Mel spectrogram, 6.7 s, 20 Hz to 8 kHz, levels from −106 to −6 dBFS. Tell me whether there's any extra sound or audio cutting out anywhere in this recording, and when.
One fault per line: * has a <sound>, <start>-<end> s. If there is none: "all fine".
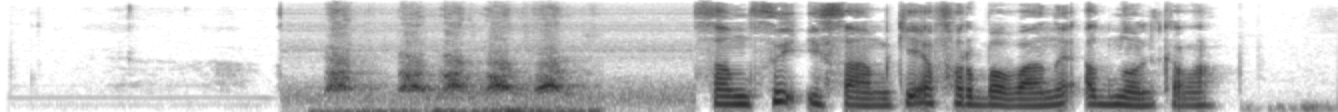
* has a bark, 1.5-3.0 s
